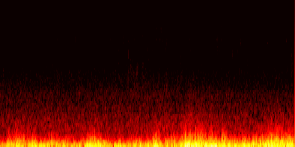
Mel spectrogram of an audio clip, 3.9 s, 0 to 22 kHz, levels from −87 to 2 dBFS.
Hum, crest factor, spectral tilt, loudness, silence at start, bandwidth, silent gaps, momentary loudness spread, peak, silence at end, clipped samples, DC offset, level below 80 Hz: none; 16 dB; -10 dB/octave; -33 LUFS; 0 s; 0.9 kHz; none; 13 LU; -6 dBFS; 0 s; under 0.1%; under 0.1%; -26 dBFS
